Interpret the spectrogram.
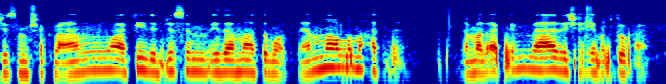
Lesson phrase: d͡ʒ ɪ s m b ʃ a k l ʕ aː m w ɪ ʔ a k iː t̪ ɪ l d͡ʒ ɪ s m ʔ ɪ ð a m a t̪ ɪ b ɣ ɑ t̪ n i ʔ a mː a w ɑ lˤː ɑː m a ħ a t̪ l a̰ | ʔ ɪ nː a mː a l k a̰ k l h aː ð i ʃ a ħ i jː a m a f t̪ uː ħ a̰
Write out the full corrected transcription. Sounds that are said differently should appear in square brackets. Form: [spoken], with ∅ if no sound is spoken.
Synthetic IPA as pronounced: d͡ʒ ɪ s m b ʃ a k l ʕ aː m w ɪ ʔ a k iː [d̪] ɪ l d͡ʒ ɪ s m ʔ ɪ ð a m a t̪ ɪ b ɣ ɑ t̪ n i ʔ a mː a w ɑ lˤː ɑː m a ħ a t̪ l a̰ | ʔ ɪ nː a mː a l [ʔ] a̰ k l h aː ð i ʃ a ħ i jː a m a f t̪ uː ħ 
